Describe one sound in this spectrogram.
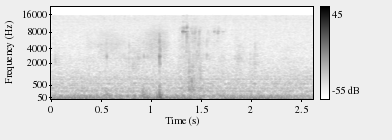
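A gun clicks as a weapon is switched.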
